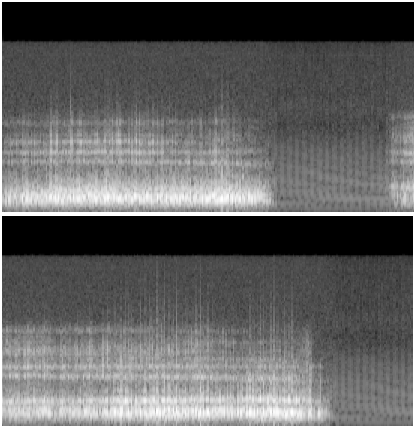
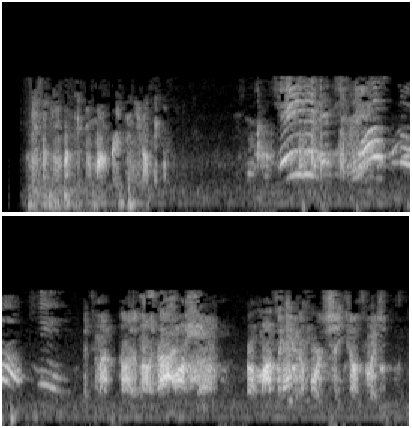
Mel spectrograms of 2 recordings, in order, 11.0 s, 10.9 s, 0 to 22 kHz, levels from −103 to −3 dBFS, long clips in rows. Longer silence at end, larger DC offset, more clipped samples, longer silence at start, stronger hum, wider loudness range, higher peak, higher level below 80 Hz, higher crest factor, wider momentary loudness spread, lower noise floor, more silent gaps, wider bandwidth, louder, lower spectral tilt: first, 1.15 s vs 0.3 s; neither; neither; second, 0 s vs 0.35 s; first, 60 Hz at -40 dBFS vs none; about the same, 9 LU vs 10 LU; first, -2 dBFS vs -6 dBFS; first, -48 dBFS vs -62 dBFS; second, 10 dB vs 22 dB; second, 10 LU vs 18 LU; second, -47 dBFS vs -66 dBFS; neither; second, 4.5 kHz vs 6 kHz; first, -13 LUFS vs -26 LUFS; first, -10.5 dB/octave vs -3.5 dB/octave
